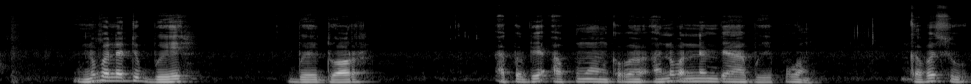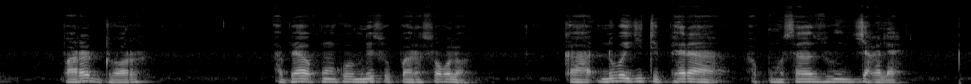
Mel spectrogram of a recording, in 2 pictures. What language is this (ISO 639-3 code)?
dga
